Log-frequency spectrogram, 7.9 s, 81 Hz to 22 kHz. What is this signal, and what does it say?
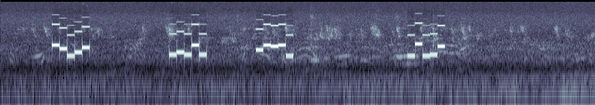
Five-tone selective call (CCIR), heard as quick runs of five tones, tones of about 100 ms, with the noise of a park. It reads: 07148 24202 60901 11129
